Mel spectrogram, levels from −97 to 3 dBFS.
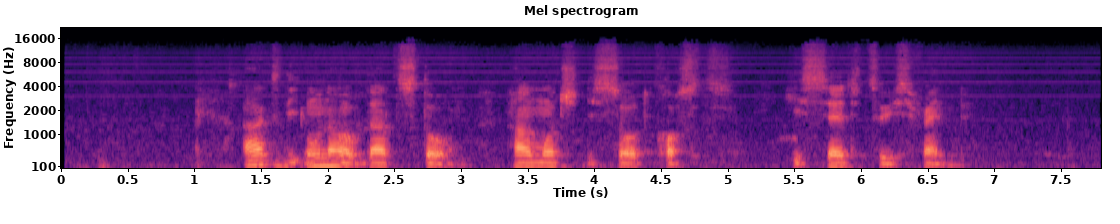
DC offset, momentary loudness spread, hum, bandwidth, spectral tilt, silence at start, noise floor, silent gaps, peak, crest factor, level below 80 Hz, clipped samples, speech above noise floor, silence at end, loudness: under 0.1%; 19 LU; none; 15 kHz; -5 dB/octave; 0.3 s; -55 dBFS; none; -8 dBFS; 20 dB; -60 dBFS; under 0.1%; 30 dB; 1.05 s; -26 LUFS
